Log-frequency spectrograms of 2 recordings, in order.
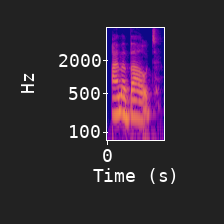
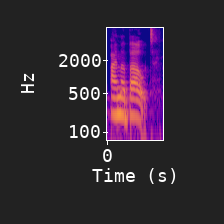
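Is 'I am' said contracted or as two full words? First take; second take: contracted; contracted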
